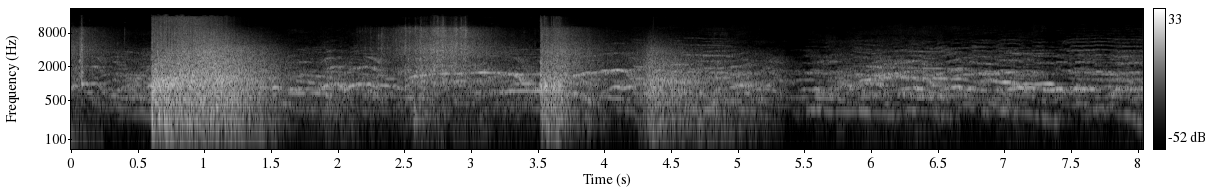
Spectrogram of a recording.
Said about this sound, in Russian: Гугеноты оказали решительный отпор, и тогда аркебузиры герцога открыли стрельбу по толпе.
